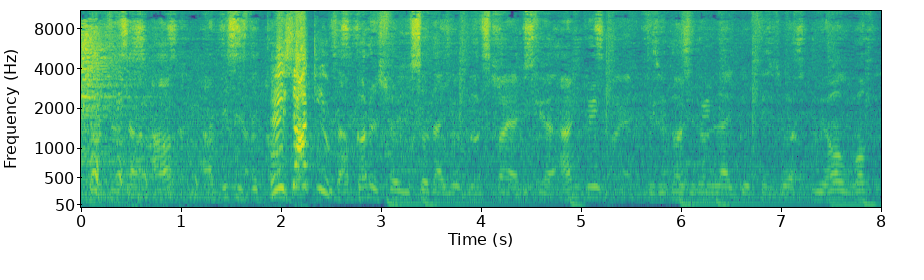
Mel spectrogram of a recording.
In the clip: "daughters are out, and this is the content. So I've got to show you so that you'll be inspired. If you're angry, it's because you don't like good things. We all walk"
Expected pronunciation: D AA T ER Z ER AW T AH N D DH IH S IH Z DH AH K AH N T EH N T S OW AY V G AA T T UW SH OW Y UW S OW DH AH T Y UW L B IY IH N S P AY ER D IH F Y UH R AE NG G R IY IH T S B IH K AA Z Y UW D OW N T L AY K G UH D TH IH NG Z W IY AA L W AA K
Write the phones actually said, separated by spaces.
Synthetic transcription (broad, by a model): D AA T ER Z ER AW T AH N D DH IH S IH Z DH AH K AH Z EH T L S OW AY V G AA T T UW SH OW Y UW S OW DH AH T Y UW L B IY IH N S P AY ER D IH F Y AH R AE NG G R IY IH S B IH K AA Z Y UW D OW N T L AY K G UH D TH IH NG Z W IY AA L W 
